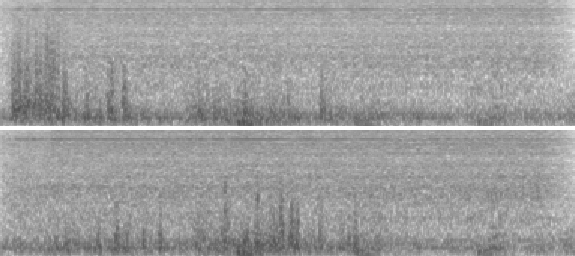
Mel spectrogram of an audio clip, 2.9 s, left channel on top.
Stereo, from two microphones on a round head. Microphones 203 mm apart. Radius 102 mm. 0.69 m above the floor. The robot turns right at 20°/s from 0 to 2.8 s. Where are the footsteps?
60° right (ahead or behind); by 2.6 s 55° right (ahead or behind).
